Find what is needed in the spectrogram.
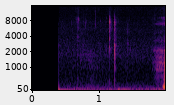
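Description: Dead silence at the very start, then quiet room tone with two faint clicks a little over a second in. A man's voice begins right at the end.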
